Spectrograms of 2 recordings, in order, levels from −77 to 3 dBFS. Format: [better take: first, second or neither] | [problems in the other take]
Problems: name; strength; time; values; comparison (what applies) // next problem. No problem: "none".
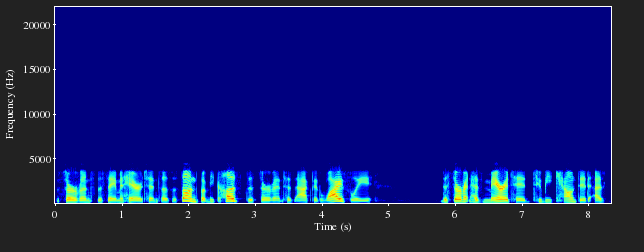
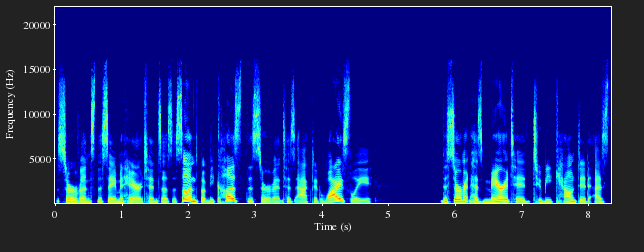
second | phone-call audio; nothing above 3.5 kHz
